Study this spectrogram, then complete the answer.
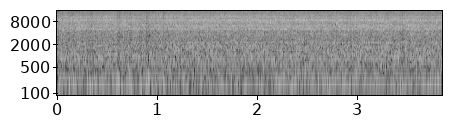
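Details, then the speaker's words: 1972 Ford 302 small block idling during running valve adjustment: light quick ticking over the idle keeps time with engine speed as the rocker is backed off; valve lifter tap from loose adjustment. "Hear how it's skipping? It's basically holding that valve open."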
